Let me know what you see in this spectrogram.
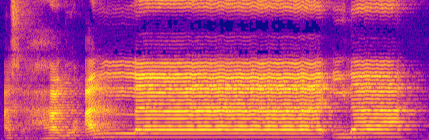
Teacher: la-nya dibaca lebih panjang karena la-nya setelahnya bertemu dengan hamzah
